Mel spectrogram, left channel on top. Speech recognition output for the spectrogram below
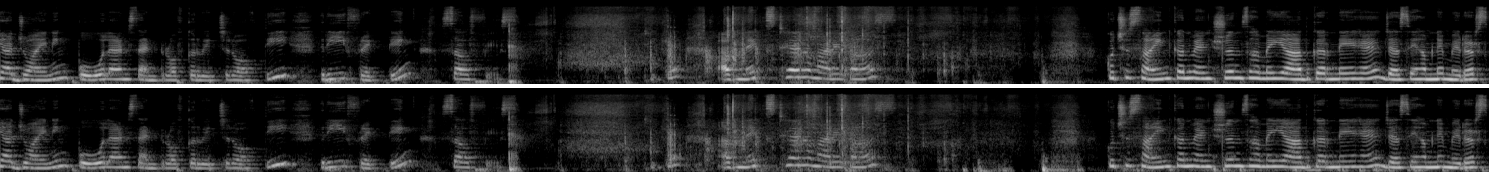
joining pole and centre of curvature of the refracting surface. ठीक है, अब नेक्स्ट है हमारे पास कुछ साइन कन्वेंशंस हमें याद करने हैं। जैसे हमने मिरर्स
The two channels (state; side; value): normal; both; correlation 0.58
